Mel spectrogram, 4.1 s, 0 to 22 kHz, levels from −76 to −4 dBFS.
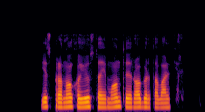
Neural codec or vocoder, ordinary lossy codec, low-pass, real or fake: none; Opus, 24 kbps; 7.2 kHz; real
